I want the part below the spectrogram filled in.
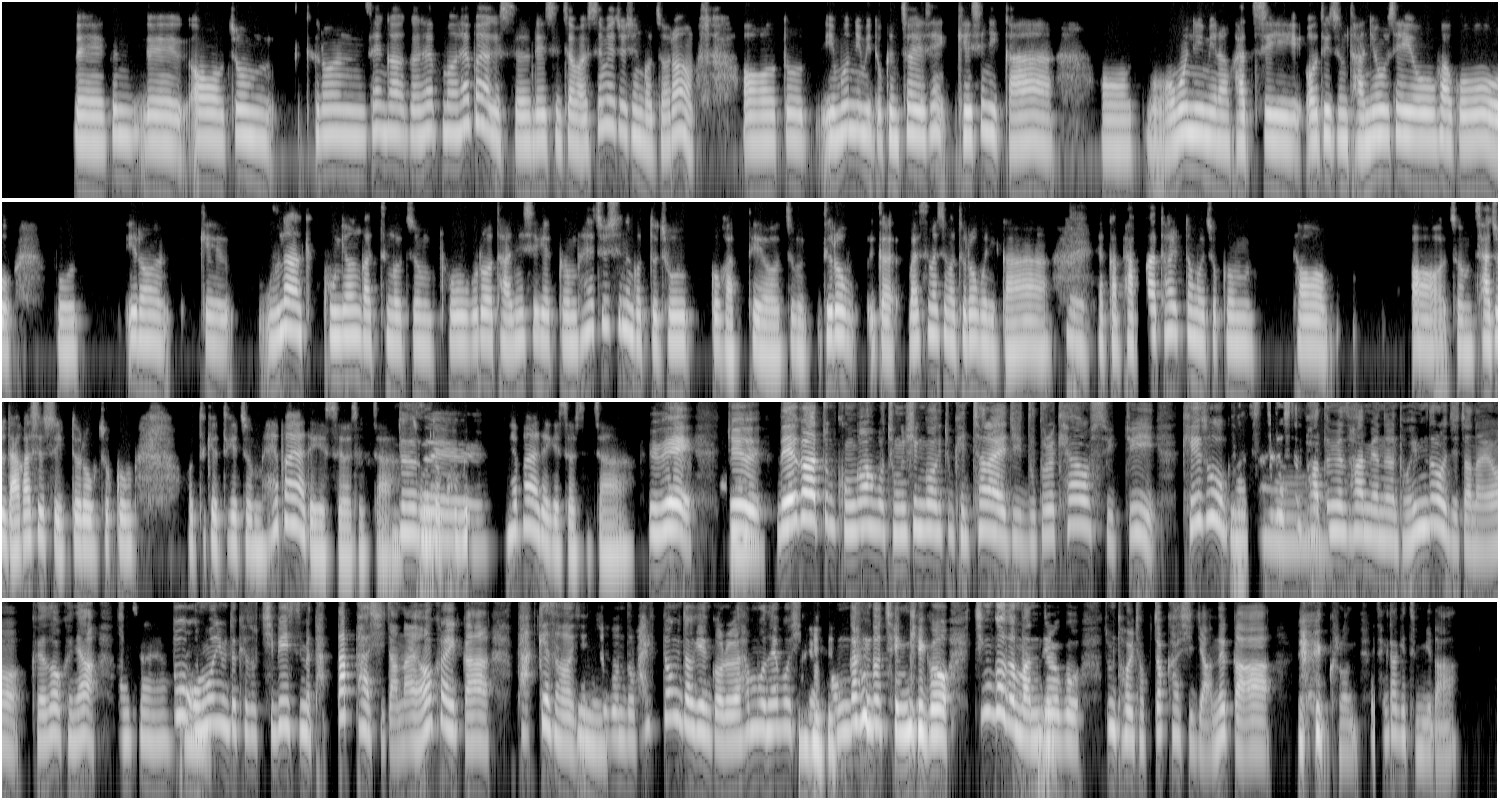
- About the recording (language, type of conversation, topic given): Korean, advice, 집 환경 때문에 쉬기 어려울 때 더 편하게 쉬려면 어떻게 해야 하나요?
- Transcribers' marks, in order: other background noise; laugh; laughing while speaking: "건강도 챙기고"; laugh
